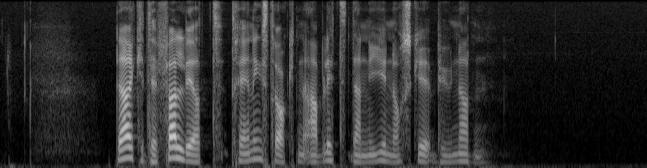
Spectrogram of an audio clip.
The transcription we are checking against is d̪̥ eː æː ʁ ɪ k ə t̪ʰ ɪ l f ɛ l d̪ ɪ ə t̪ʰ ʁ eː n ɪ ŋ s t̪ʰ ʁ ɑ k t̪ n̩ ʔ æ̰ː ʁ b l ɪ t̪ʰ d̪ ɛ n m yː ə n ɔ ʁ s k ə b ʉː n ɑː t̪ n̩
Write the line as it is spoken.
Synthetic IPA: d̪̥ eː æː ʁ ɪ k ə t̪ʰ ɪ l f ɛ l d̪ ɪ ɑ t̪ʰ ʁ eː n ɪ ŋ s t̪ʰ ʁ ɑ k t̪ n̩ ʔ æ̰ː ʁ b l ɪ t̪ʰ d̪ ɛ n n yː ə n ɔ ʁ s k ə b ʉː n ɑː d̪ n̩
